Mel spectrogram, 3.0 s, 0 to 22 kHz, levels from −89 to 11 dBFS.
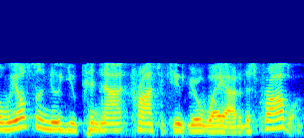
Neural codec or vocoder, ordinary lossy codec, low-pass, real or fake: codec, 16 kHz, 4 kbps, FunCodec, trained on LibriTTS, 50 frames a second; AAC, 16 kbps; 7.2 kHz; fake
